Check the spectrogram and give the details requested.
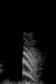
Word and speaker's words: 大: Dan yang kedua ada kata ta. Ta pakai D bacanya berarti seperti T.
